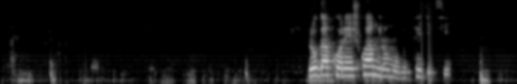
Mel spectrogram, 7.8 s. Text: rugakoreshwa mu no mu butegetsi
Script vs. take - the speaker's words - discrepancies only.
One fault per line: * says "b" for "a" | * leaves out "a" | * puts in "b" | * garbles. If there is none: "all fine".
all fine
